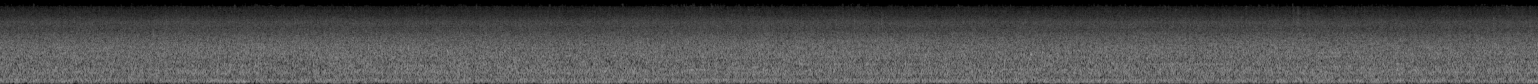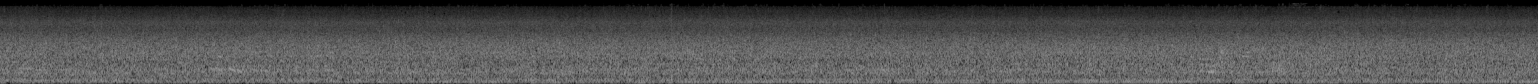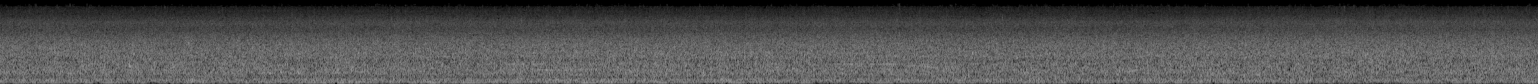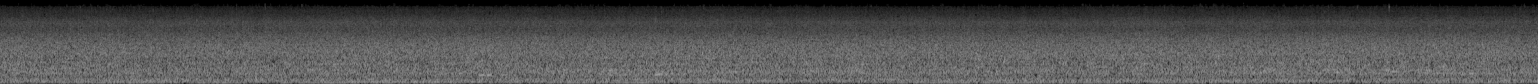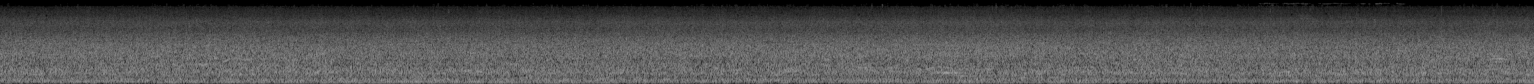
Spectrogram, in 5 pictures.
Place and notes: E 53rd St, New York, NY, USA - Artificial Waterfall at 601 Lex Ave
Sounds from the artificial waterfall at 601 Lex Ave recorded at street level, with sounds of traffic bleeding into the sounds of the water.
This waterfall is relatively new and substitutes the original and much bigger artificial waterfall/fountain designed by Hideo Sasaki in the 1970s. The original goal of this waterfall feature was to "mask much of the street noise and add to the feeling that the passerby is free from the congestion of the street (1977)."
